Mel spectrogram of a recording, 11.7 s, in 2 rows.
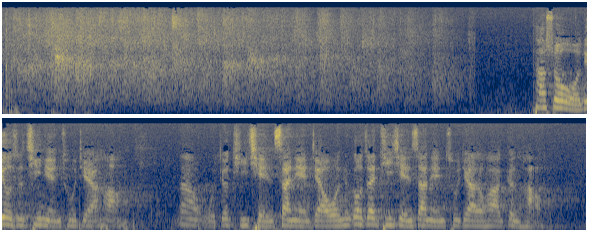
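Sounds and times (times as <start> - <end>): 
audience applause: 0.0 - 4.8
speech: 5.4 - 11.4.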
